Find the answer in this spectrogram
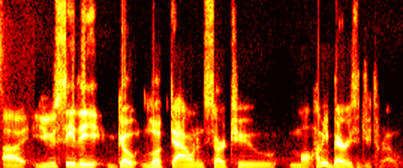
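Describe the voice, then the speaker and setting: Halting man narrating as game master. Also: medium pitch, a little mellow. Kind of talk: improvised tabletop game narration.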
